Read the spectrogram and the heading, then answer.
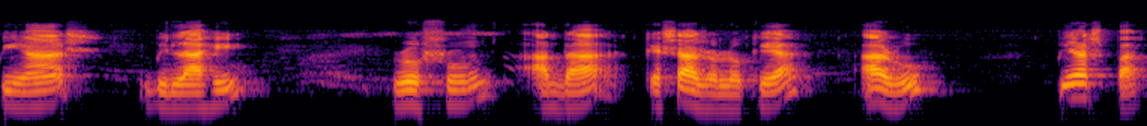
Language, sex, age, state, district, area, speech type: Assamese, male, 18-30, Assam, Tinsukia, rural, spontaneous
